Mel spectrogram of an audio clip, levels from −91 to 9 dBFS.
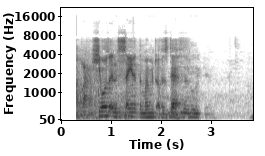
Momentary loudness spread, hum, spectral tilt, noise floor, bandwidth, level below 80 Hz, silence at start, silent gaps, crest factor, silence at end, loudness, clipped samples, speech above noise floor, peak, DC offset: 11 LU; none; -4 dB/octave; -56 dBFS; 9.4 kHz; -54 dBFS; 0.3 s; none; 18 dB; 0.95 s; -16 LUFS; under 0.1%; 40 dB; 0 dBFS; under 0.1%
